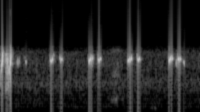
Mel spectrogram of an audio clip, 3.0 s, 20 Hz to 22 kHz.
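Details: A female quail, used as a lure for quail hunting in Pakistan, gives short, high paired whistled notes, repeated about every 0.6 seconds after an opening loud burst.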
